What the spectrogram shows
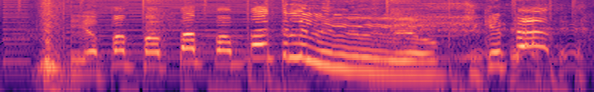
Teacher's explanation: Specifically, the D sound in did is assimilated with the Y sound in you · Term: assimilation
